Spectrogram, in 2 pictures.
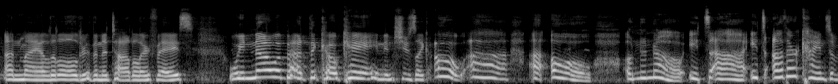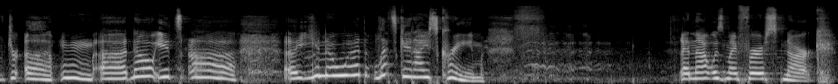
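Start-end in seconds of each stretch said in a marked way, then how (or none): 2.3-3.9 high-pitched kid playing it cool; mock child accuser, less squealed; cool toddler cop. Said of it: "I like to imagine aviator sunglasses". 4.4-13.2 high, stammering backpedal; mock panicky mother, pitched up and halting; flustered mom. Mom scrambling to change subject.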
